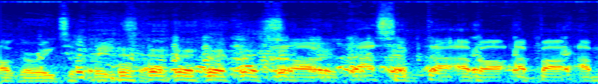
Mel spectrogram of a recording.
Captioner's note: everyone laughs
